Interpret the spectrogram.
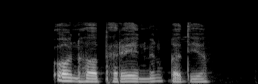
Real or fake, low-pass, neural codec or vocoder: real; 7.2 kHz; none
